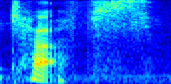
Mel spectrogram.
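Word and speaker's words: Toughs: look-alike geez it's three Tufts hope I'm okay what three Tufts three Tufts like t-o-u-g-h-s oh not like t-u-f-f-s like Tufts yeah like no like tough guy like spelled like that wow okay so what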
